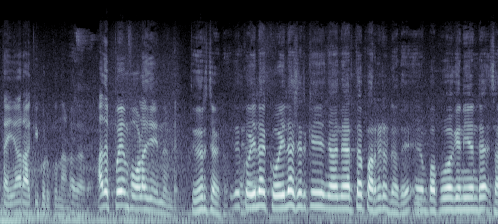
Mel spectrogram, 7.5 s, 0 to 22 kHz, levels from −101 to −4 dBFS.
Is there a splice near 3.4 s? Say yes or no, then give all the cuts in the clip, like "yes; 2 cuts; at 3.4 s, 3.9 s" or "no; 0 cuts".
yes; 1 cut; at 3.4 s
